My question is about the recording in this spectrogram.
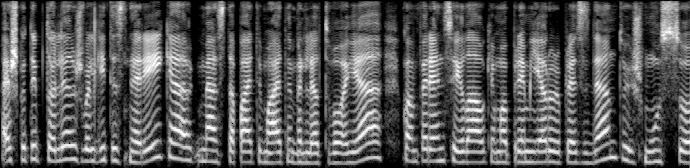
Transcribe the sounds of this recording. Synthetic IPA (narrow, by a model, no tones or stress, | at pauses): ɐɪʃkʊt̪ɐɪp̚t̪oːlʲɪʒʋɐlʲɡʲiːt̪ʲɪsnʲɛɾʲɛɪkʲɛmʲɛst̪ɑːpɑːt̪ʲiːmɑːt̪ʲemɪɾlʲiɛt̪ʊʋoːjɛkoːnʲfʲɛɾʲɛnʲt͡ssʲɪjɛɪlˠɐʊkʲɛmɐpʲɾʲɛmʲjeːɾʊɪɾpʲɾʲɛzʲɪd̪ʲɛnt̪ʊːɪʃmuːsʊ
